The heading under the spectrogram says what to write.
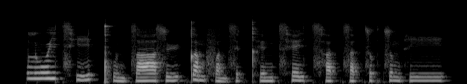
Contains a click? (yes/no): no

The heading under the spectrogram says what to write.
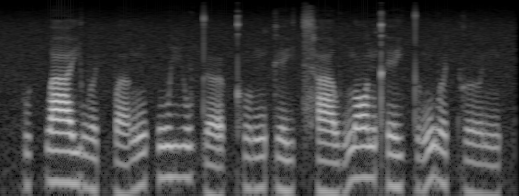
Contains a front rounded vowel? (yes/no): yes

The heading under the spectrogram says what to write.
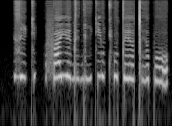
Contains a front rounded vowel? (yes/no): no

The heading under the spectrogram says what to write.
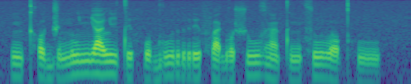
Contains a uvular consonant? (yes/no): no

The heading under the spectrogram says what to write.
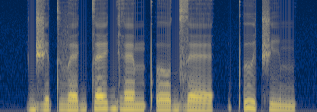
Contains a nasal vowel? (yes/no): no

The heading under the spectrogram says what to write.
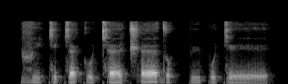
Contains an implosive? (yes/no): no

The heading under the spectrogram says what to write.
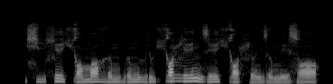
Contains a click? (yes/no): no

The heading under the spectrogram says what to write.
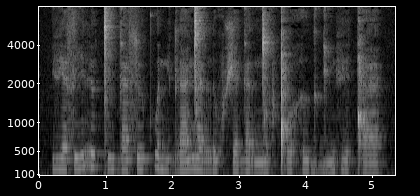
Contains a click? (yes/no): yes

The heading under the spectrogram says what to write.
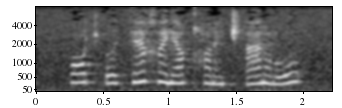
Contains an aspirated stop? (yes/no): yes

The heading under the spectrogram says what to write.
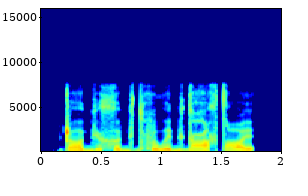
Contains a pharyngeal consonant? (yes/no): yes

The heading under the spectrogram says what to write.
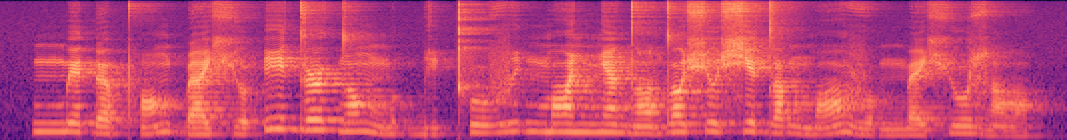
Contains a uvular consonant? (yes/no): no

